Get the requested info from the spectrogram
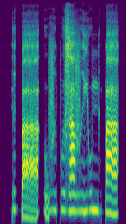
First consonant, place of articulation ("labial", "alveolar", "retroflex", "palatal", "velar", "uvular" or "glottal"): alveolar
